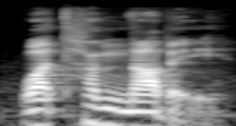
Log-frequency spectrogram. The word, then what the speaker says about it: Watanabe: That's supposed to be excuse me, Watanabe. Watanabe. Because the E at the end of Bay, it needs to always be pronounced as like men, ne, this is how Japanese works.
